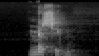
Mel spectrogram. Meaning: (adjective) brazen, made of brass; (noun) brass
- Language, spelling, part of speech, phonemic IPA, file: Dutch, messing, adjective / noun, /ˈmɛ.sɪŋ/, Nl-messing.ogg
